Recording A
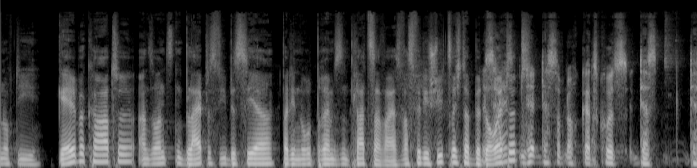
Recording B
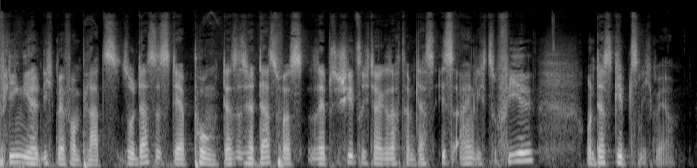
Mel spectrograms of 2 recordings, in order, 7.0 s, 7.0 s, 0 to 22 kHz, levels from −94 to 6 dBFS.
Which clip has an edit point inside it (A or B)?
A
